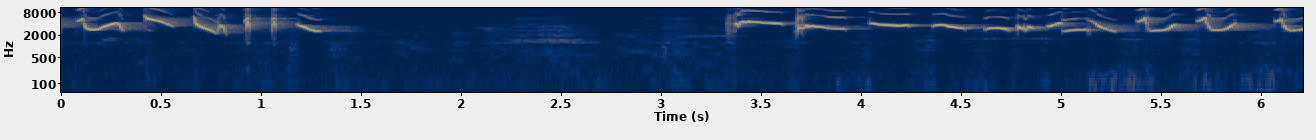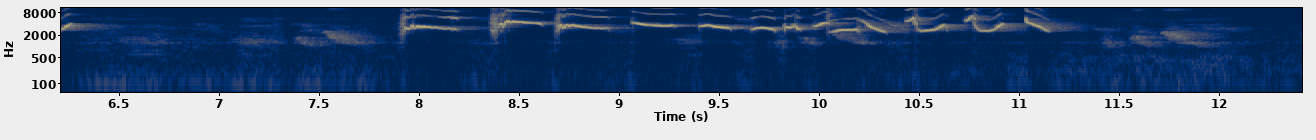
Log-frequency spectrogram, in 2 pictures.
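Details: Three long bursts of varied, fast whistled and warbled phrases from a White-rumped shama, each lasting several seconds and split by short quiet gaps.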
